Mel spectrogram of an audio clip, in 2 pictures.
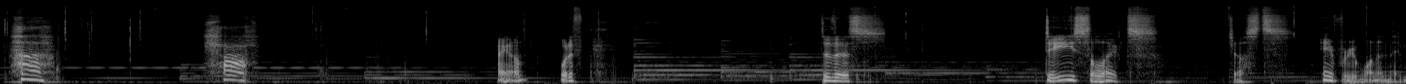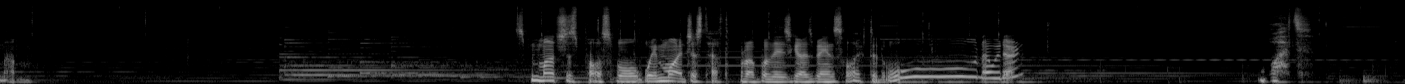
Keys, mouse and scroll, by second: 1.6-3.1 alt+drag, 3.5-4.9 drag, 7.6 ctrl+z, 8.8 alt+middle click, 10.7 ctrl+click, 12.3 ctrl+click, 13.7 ctrl+click, 15.3 ctrl+click, 16.3 ctrl+click, 17.0 ctrl+click, 18.4 ctrl+click, 19.3 ctrl+click, 20.3 alt+middle click, 20.6 alt+click, 21.6 alt+middle click, 22.4 alt+click, 23.1 alt+middle click, 23.7 ctrl+click, 25.2 ctrl+click, 26.6 alt+click, 27.7 ctrl+click.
